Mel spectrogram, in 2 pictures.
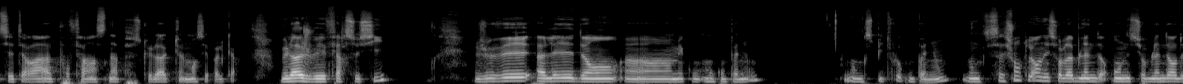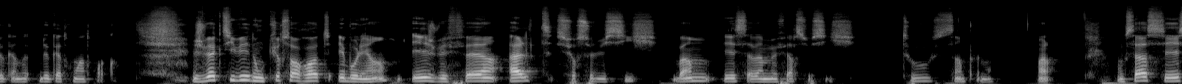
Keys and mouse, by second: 1.5-6.1 shift+right drag, 6.1-21.3 drag, 21.5-22.9 middle drag, 22.9 click.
